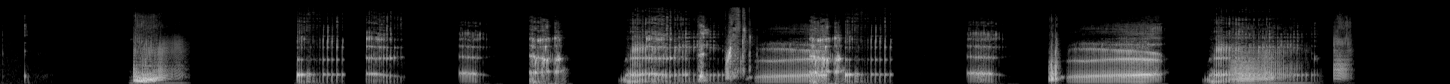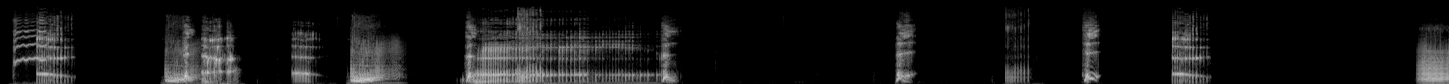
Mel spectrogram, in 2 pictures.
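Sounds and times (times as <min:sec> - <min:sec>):
person burping: 0:03.0 - 0:09.0, 0:09.7 - 0:13.2, 0:14.9 - 0:15.3, 0:16.1 - 0:18.4, 0:19.1 - 0:21.4, 0:23.4 - 0:23.7, 0:24.6 - 0:25.6, 0:26.2 - 0:26.7.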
